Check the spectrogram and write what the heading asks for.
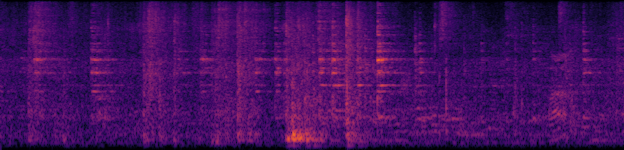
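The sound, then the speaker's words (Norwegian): Glass bottles clink faintly in duty-free shopping bags carried by passengers arriving from England at Gardermoen airport, amid a busy, echoing crowd, with scattered bright chinks over a steady murmur of indistinct voices and movement. “Og der er det mye fine dresser og klirrende poser. Noen som har vært i taxfree kan du høre.”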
